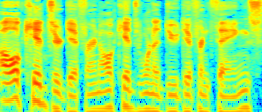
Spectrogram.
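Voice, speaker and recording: A plain, everyday voice speaks at a moderate pace with lively intonation. The recording is very clean and silent behind it, with a dry, close sound and no echo. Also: man. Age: 40s. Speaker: podcast host. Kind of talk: interview.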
